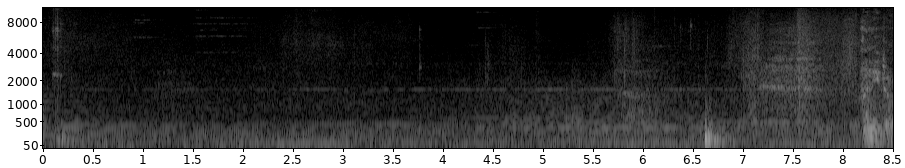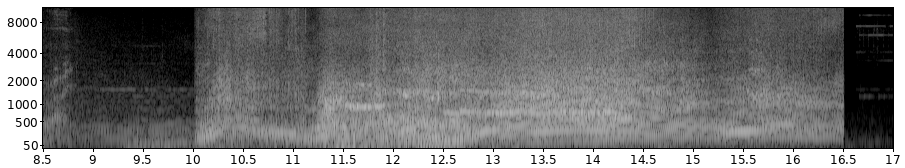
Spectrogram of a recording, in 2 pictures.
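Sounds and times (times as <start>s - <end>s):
car engine revving: 10.0s - 16.6s
tyre squeal: 11.2s - 16.5s.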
